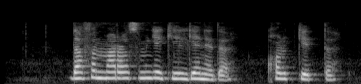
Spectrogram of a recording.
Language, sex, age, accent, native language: Uzbek, female, 18-24, Buxoro, Uzbek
